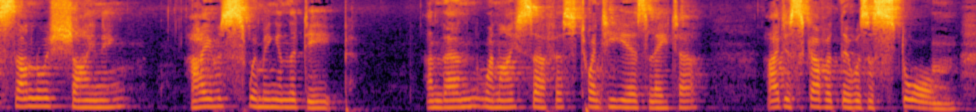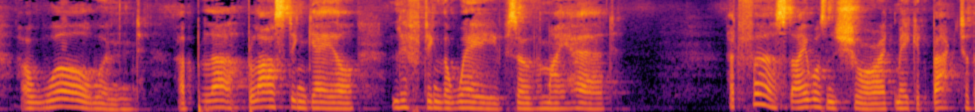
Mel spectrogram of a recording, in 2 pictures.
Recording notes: Recorded at the Lensic Theater in Santa Fe, New Mexico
